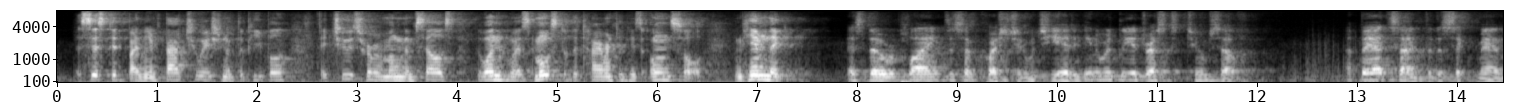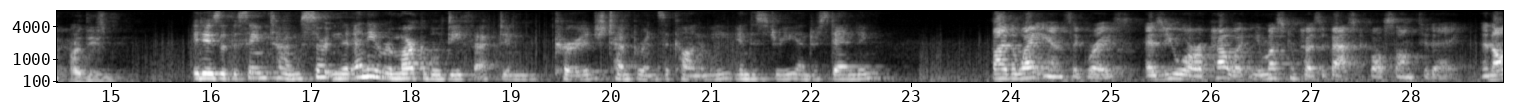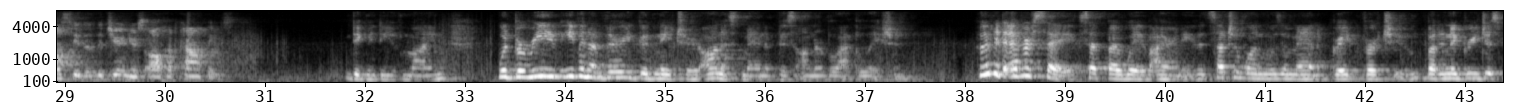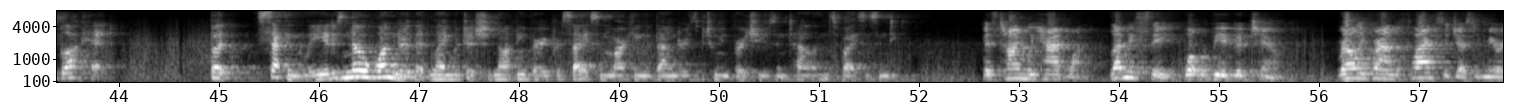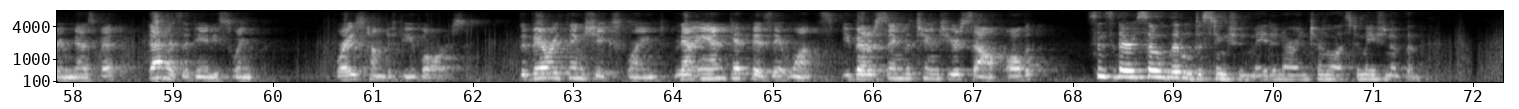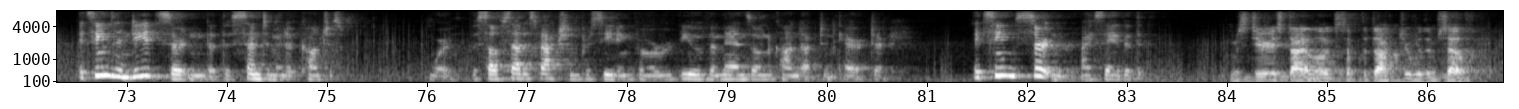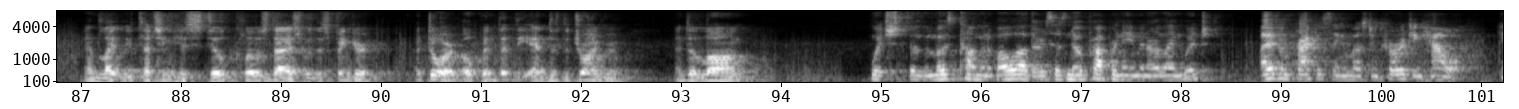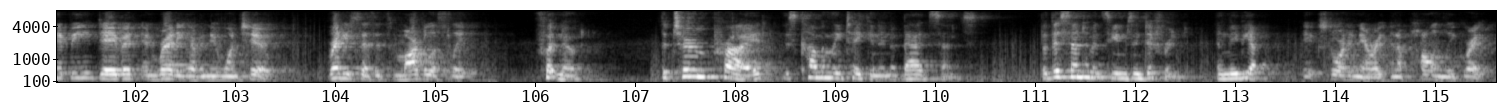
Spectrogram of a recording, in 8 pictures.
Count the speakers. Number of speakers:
4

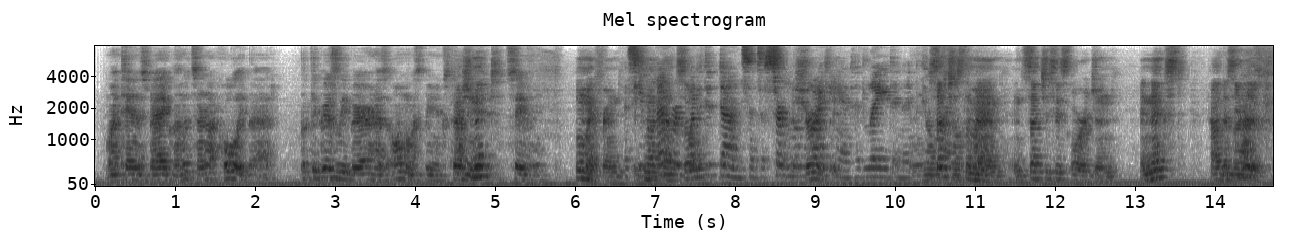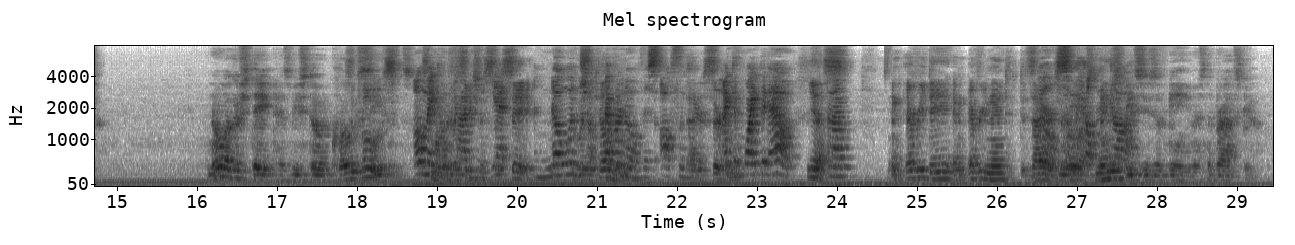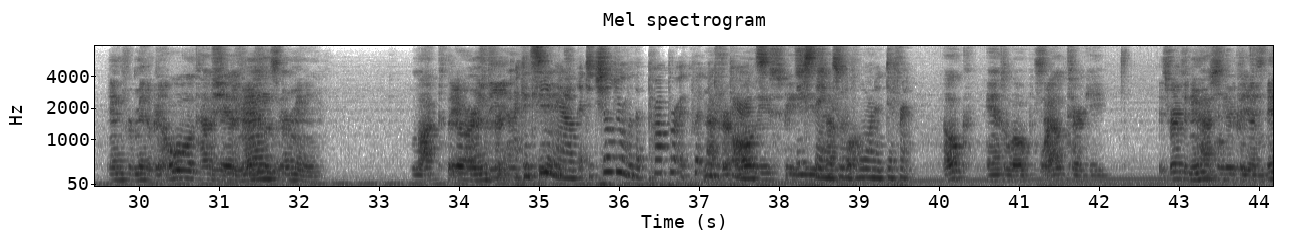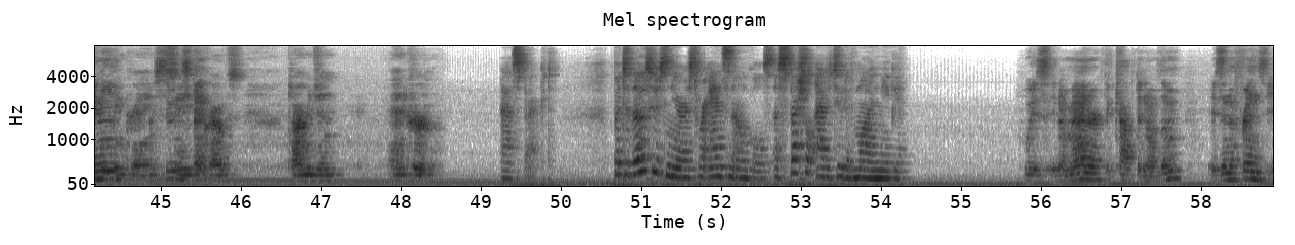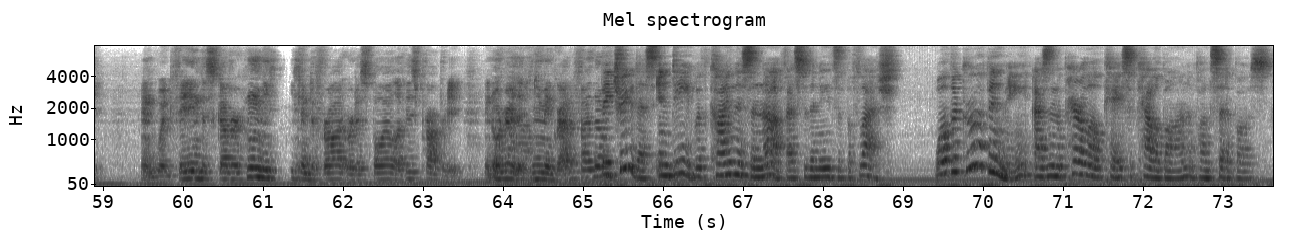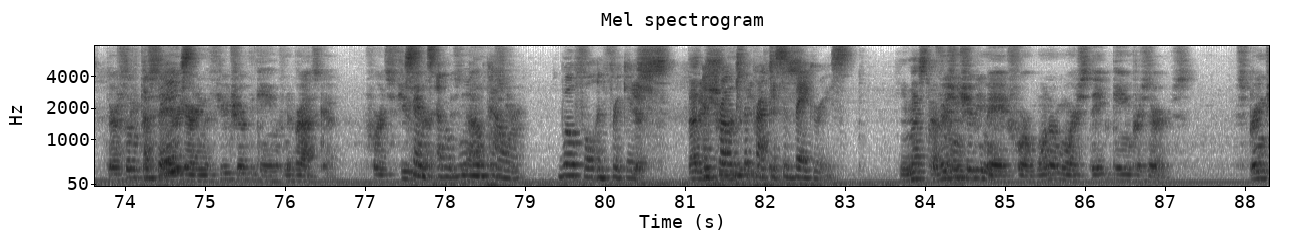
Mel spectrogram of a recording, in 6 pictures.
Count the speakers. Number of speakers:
3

